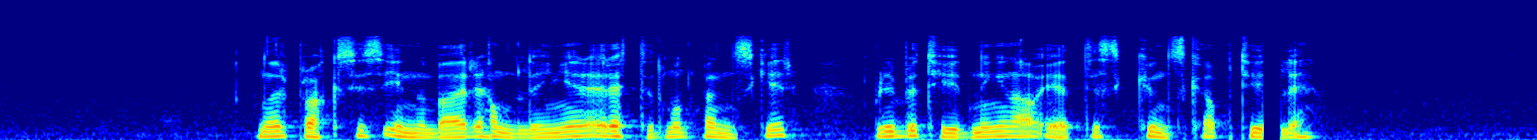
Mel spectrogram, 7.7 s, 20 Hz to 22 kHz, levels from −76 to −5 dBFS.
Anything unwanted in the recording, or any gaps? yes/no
yes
